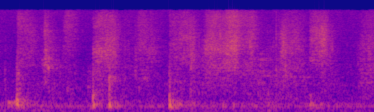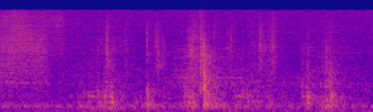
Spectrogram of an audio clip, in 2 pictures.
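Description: Scattered clicks, light knocks and rustles of a person moving about and settling close to the microphone, over a faint steady hum.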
